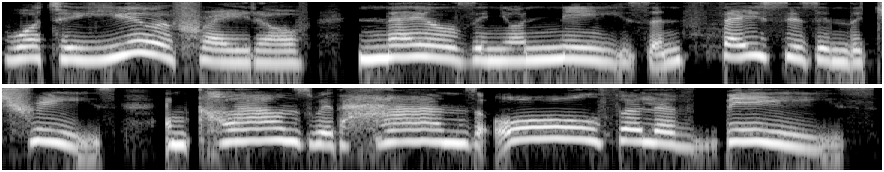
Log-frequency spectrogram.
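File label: Child Rhymes Fear Child Female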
